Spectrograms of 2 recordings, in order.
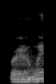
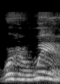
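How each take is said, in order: First: It sounds flat and unconvinced. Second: It sounds firm and convinced.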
